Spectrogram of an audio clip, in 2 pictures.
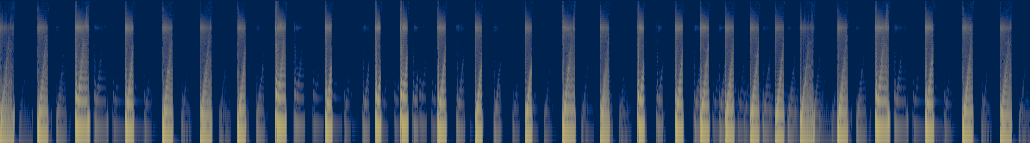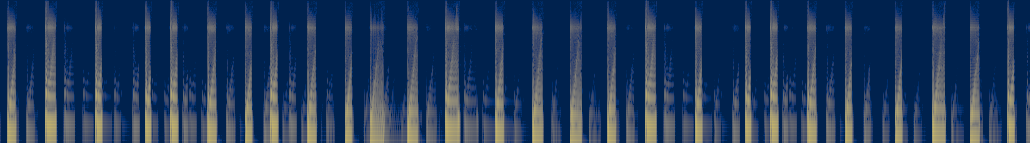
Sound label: Buzz Bass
